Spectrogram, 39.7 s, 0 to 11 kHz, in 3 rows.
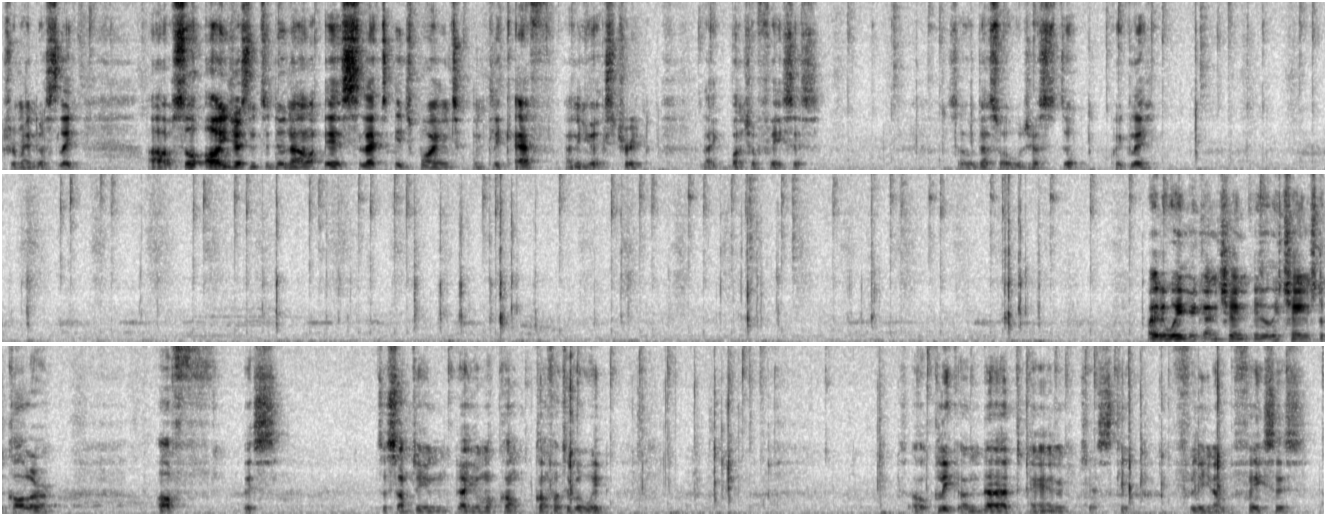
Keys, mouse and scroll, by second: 0.2 f, 1.0-2.7 middle drag, 2.7 right click, 3.2-4.8 middle drag, 4.8 f, 5.6 right click, 5.9 middle click, 6.4 f, 7.3-9.5 middle drag, 9.5 f, 10.2 right click, 10.7 f, 11.4 right click, 11.7 f, 12.4 middle click, 13.3 f, 14.1 right click, 14.6 f, 15.5 right click, 15.8 f, 16.7 shift+right click, 17.3 shift+z, 18.0 shift+right click, 18.3 f, 18.7-20.8 right drag, 20.8 f, 21.0-23.4 right drag, 23.4 f, 23.6-25.6 right drag, 25.6-28.6 drag, 31.4 middle click, 31.9 alt+a, 32.1-33.4 right drag, 33.4 ctrl+r, 34.1-35.2 middle drag, 35.2 g, 35.8-37.2 middle drag, 37.2 shift+right click, 37.8 f, 38.1 middle click, 38.4 alt+a, 39.2-39.6 right drag.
